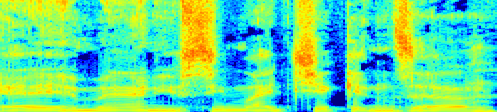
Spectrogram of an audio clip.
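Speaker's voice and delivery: put-on New York, Manhattan accent. Imagining a lower Manhattan prepper group talking, in a New York accent. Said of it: "they all sound like they got the accent".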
